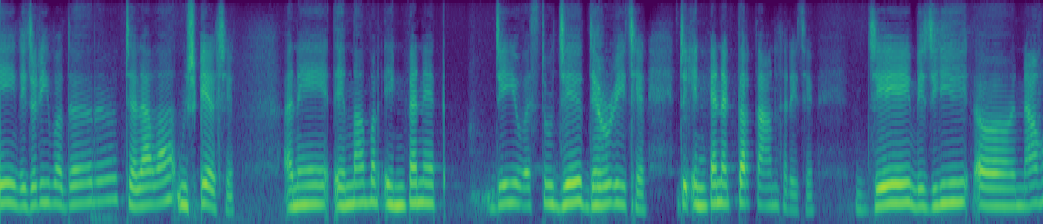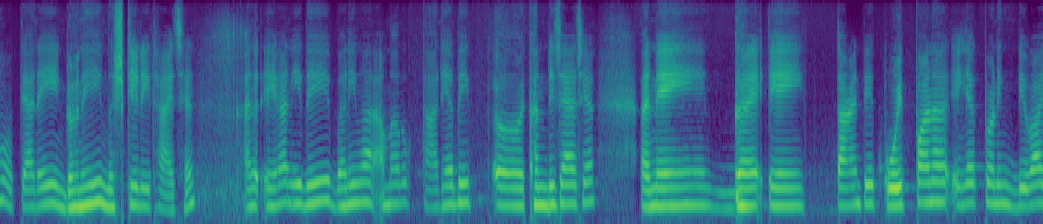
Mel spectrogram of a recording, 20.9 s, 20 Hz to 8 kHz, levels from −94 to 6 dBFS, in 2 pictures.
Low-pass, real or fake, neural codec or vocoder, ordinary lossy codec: none; fake; codec, 16 kHz, 0.5 kbps, X-Codec, HuBERT features, trained on balanced general audio; none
